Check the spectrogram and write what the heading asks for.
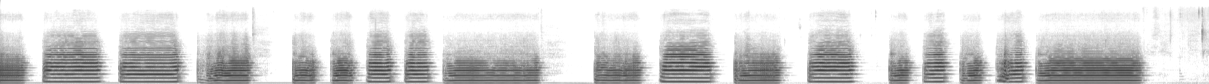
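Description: Trombone playing a warm-up of separately tongued notes on low B♭, D and F with no slide movement, in two phrases of short notes that each end on a long held low B♭.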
